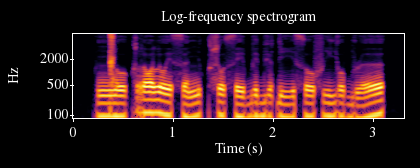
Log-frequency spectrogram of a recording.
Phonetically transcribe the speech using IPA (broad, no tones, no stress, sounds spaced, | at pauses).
ŋ͡ǁ o k r ɔ l o e̯ θ ə n i kʷ s o θ e b e bʲ ɔ ɗ i θ o f i j o b ɹ ə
